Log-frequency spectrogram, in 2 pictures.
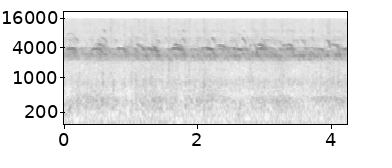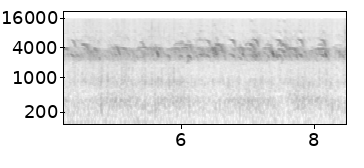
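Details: Many baby chicks peeping together on a farm, an unbroken wash of shrill, rapid chirps with occasional soft fluttering and shuffling.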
